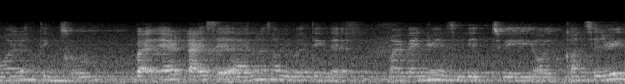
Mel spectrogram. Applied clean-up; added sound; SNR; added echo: none; none; none; reverberation time 2.1 s.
